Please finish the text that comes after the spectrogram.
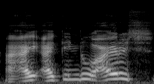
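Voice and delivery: Irish accent slipping into Scottish; attempted Irish accent. Shown as a demonstration. Claiming Irish blood to chat, shaky Irish accent. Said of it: "that sounded more Scottish than Irish".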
